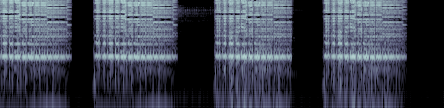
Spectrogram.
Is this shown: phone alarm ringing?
yes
